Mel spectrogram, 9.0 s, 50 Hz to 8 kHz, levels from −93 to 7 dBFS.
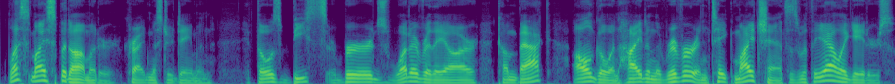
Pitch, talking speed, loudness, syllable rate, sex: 115 Hz, 190 wpm, -18 LUFS, 5.3 syllables/s, male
